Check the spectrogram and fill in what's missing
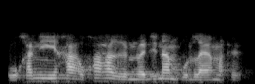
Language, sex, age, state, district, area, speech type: Bodo, male, 18-30, Assam, Kokrajhar, rural, conversation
